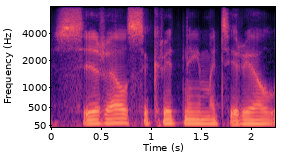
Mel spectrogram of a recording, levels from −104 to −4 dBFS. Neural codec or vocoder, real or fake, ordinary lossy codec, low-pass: codec, 16 kHz, 2 kbps, X-Codec, HuBERT features, trained on LibriSpeech; fake; none; none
